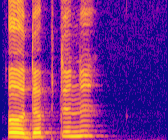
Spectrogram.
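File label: "ӧдӧбтыны", Komi, female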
